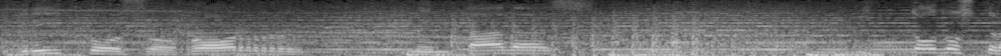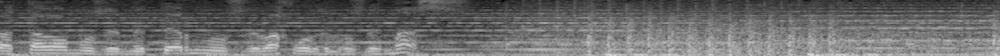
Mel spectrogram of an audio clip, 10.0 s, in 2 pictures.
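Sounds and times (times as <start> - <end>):
speech: 0.1 - 3.7, 4.6 - 7.5
machine gun fire: 2.3 - 3.8, 7.7 - 9.9.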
